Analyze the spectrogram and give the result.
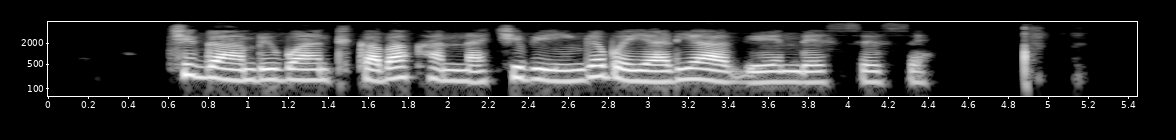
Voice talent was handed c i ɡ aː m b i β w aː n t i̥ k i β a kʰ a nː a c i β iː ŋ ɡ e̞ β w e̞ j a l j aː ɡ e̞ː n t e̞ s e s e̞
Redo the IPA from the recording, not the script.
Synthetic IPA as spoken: c i ɡ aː m b i β w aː n t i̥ k a β a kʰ a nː a c i β iː ŋ ɡ e̞ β w e̞ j a l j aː ɡ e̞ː n d e̞ s e s e̞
